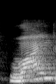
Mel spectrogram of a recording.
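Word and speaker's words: white: व्हाइट में भी H silent है, यानी सफेद।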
